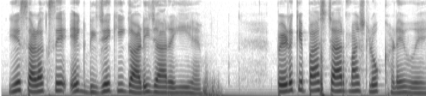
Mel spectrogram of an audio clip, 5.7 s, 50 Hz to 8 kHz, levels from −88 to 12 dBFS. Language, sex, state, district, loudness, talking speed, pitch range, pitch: Hindi, female, Jharkhand, Jamtara, -16 LUFS, 190 wpm, 160-220 Hz, 195 Hz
